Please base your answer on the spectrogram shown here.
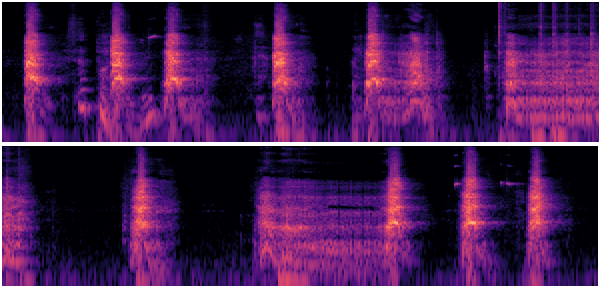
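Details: Wire Fox Terrier named Winnie barks at a pull-along toy dog called Bertie; quick clusters of sharp barks mixed with longer growling, rasping bursts, irregularly spaced across the recording, with brief human speech urging her on.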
